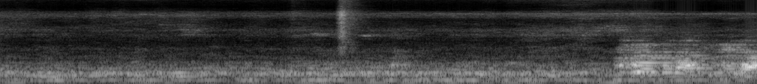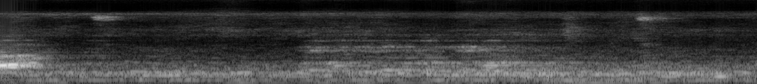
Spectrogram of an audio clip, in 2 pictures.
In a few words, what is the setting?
subway train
